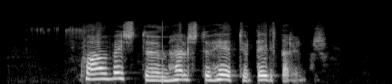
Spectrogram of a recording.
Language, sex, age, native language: Icelandic, female, 50-59, Icelandic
